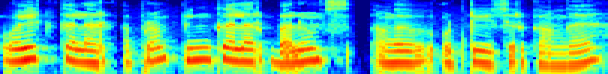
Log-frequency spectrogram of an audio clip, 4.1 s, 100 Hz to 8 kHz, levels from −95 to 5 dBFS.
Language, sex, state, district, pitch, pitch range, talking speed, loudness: Tamil, female, Tamil Nadu, Kanyakumari, 215 Hz, 195-235 Hz, 135 wpm, -18 LUFS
